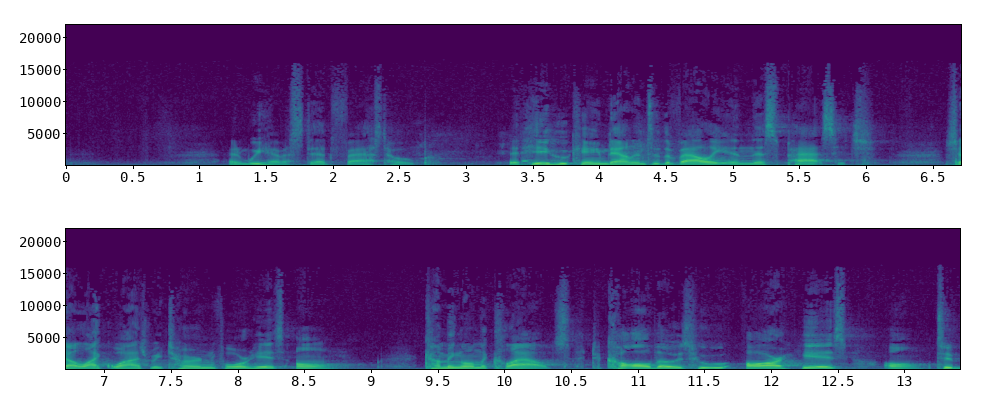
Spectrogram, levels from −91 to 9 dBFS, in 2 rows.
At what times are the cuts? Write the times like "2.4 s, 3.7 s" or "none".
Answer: none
